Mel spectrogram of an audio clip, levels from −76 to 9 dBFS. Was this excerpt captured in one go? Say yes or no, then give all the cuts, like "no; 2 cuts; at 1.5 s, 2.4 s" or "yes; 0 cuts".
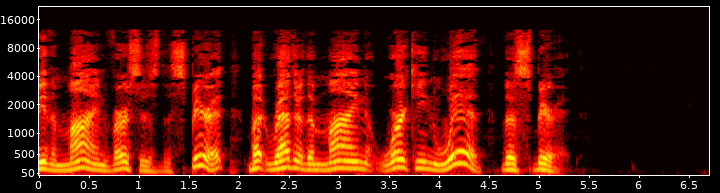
yes; 0 cuts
